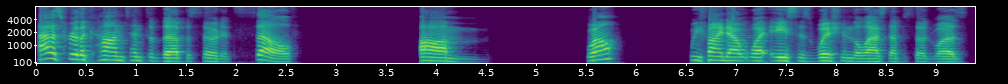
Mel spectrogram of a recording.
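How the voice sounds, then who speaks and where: Casual vlogger doing an episode recap, slow and kinda hesitant, clean smooth voice, medium pitch. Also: fairly bright tone. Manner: hesitant, thinking aloud with trailing hedges. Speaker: anime and tokusatsu episode reviewer.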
